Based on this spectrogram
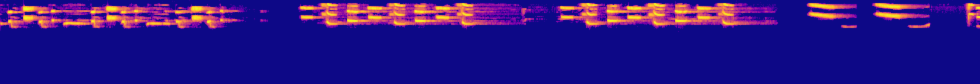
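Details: Tit delivering bursts of rapid, high, repeated note pairs in separate bouts with short pauses between, ending with a few slurred, higher whistles.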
